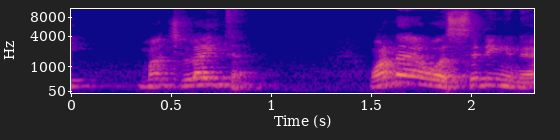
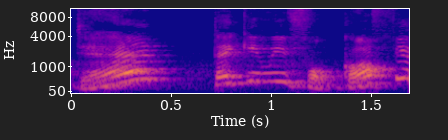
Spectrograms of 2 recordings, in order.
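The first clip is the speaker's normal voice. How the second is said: lightly voiced excited daughter, higher pitch; delighted daughter; 9 semitones higher than usual. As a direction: imitate a pleasantly surprised daughter. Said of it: "Her eyes lit up".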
